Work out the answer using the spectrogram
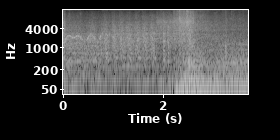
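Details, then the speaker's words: Kia K900 V8 GDI with about 47,455 miles, jump-started: starter grinds and whirs for about two seconds before the engine catches and settles into a rougher fast idle; a little slow to start. "fired right up I mean it's a little slow to start it took a minute"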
